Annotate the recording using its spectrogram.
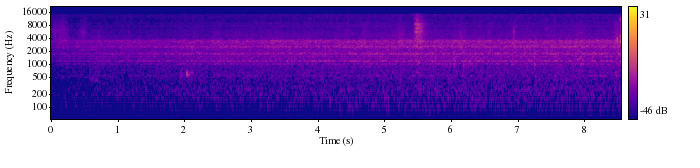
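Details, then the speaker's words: Only steady room noise with no breath sounds during a home sleep recording of an adult man; breathing stops for about 20–30 seconds, a sleep apnoea breathing pause. "You completely stop breathing now. Do you see that?"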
